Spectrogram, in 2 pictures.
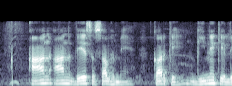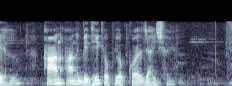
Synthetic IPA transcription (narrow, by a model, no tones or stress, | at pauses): anand̪essəbʱme | kəɾkeɡinekelel | ananbid̪ʱikeupjoɡ̚kɔld͡ʒajt͡ʃʰɛ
